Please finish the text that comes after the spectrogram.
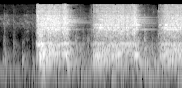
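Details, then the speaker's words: Failing starter motor: three harsh half-second bursts of coarse, rasping spin with no catch or crank; play in the worn starter bushing keeps it from starting the engine. Starter motor grinding from worn bushing. "but whenever you engine phase to start due to that sound just check here of this bush guy you see that play so that place was that this guy is not a good guy to start the engine now"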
